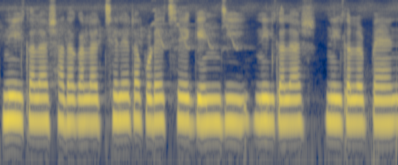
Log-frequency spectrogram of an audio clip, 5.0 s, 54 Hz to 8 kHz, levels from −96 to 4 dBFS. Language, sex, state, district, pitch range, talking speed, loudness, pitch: Bengali, female, West Bengal, Cooch Behar, 195-210 Hz, 155 wpm, -15 LUFS, 200 Hz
